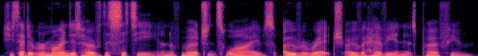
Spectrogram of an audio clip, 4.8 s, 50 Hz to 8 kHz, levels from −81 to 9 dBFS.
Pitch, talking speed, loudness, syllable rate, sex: 170 Hz, 240 wpm, -21 LUFS, 6.3 syllables/s, female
